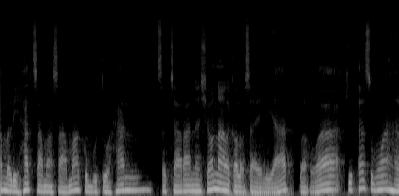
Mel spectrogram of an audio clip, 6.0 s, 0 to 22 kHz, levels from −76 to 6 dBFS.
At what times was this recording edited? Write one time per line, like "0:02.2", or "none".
0:02.2
0:04.4
0:05.1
